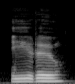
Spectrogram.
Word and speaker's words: Iru: How do I even pronounce this? Oh, okay. It's Iru.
